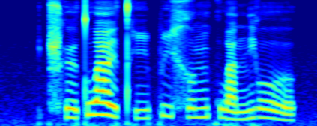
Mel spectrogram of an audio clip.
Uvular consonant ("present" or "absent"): absent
